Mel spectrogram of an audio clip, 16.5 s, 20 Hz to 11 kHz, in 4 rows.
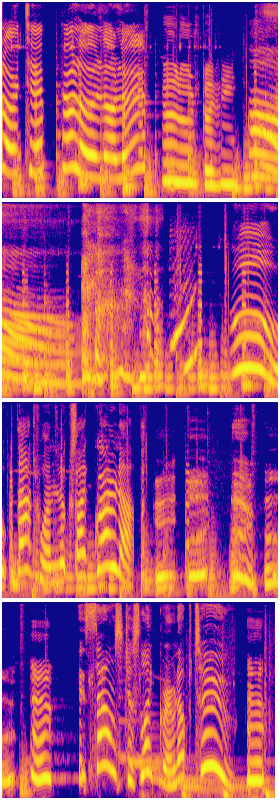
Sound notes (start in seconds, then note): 4.8 laughing; 10.6 grumbling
